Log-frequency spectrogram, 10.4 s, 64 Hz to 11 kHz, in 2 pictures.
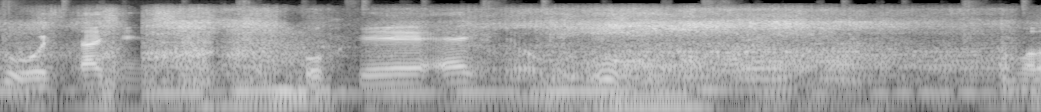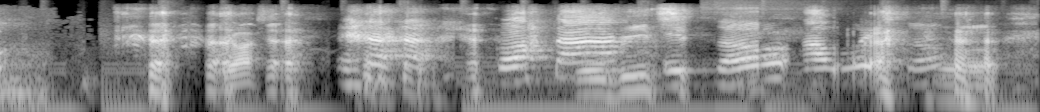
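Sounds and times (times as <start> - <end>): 
speech: 0.0 - 4.2, 5.0 - 10.3
motorcycle engine droning past outside: 0.0 - 5.5
laughter: 5.8 - 7.9, 9.4 - 10.3.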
